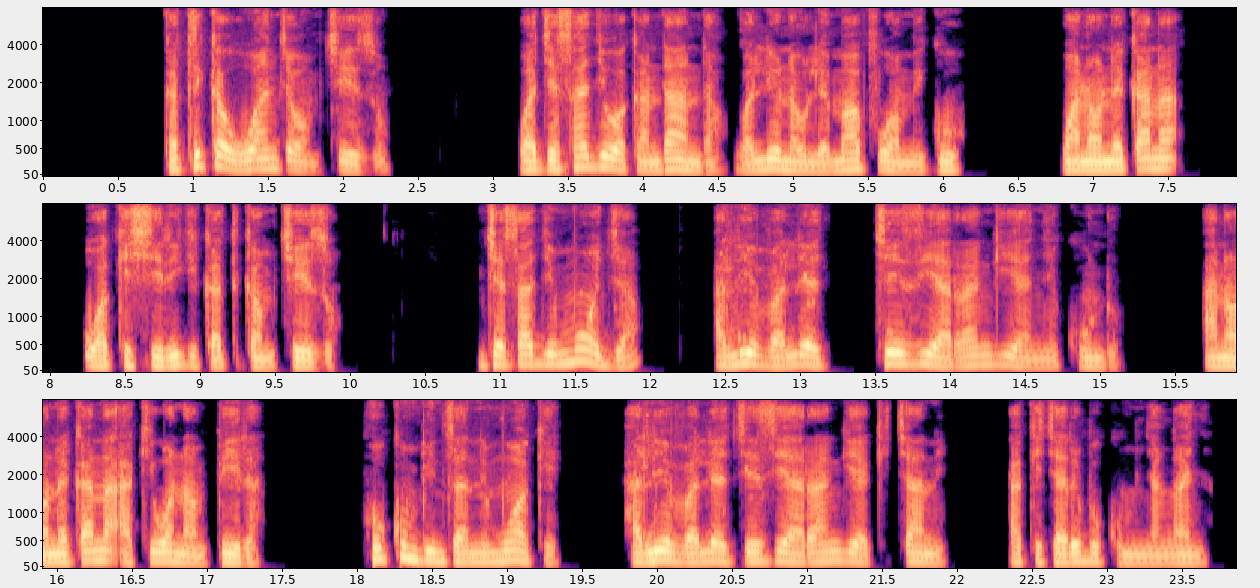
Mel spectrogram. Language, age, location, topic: Swahili, 36-49, Nakuru, education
